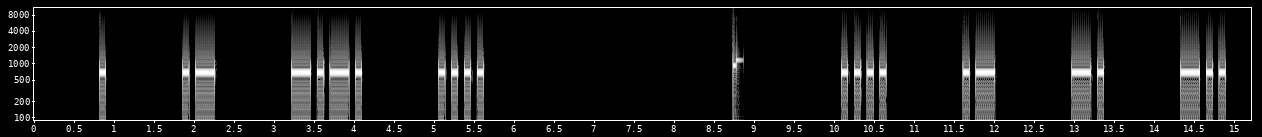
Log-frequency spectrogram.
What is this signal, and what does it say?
Morse code, heard as a keyed tone, about 15 wpm, spaced as for 7 wpm, 700 Hz. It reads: EACH HAND
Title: 4x Character Spacing - Top 200 Words - 15wpm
